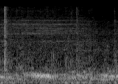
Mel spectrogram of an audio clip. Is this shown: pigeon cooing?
yes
